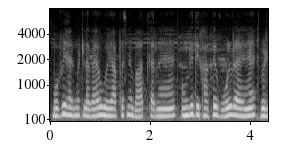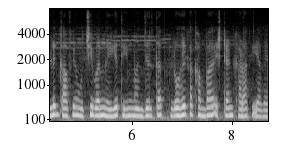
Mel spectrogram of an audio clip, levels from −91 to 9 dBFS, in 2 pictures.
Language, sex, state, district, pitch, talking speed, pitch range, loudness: Hindi, female, Maharashtra, Pune, 195 Hz, 220 wpm, 190-210 Hz, -14 LUFS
